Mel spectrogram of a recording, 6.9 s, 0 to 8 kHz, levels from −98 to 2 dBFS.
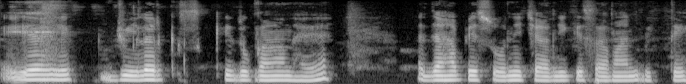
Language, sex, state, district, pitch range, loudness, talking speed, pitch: Hindi, female, Uttar Pradesh, Jyotiba Phule Nagar, 145-165 Hz, -18 LUFS, 105 wpm, 155 Hz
